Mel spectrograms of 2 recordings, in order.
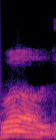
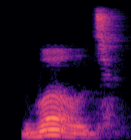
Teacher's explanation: You can speak the R, but it's very soft. You can speak it, you can omit it.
